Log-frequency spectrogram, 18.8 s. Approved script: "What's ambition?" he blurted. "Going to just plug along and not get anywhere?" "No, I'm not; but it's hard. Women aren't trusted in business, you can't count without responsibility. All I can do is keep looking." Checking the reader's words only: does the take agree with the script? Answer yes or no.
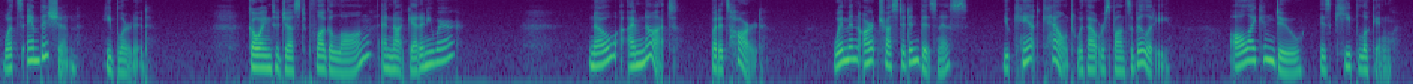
yes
